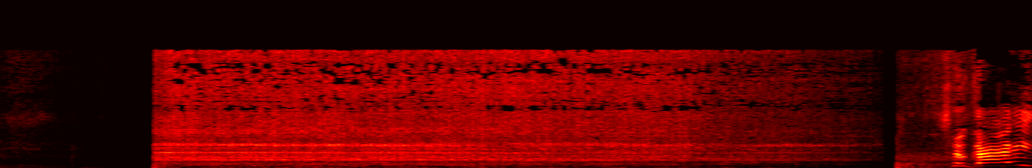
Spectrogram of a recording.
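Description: A scooter engine hums steadily.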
